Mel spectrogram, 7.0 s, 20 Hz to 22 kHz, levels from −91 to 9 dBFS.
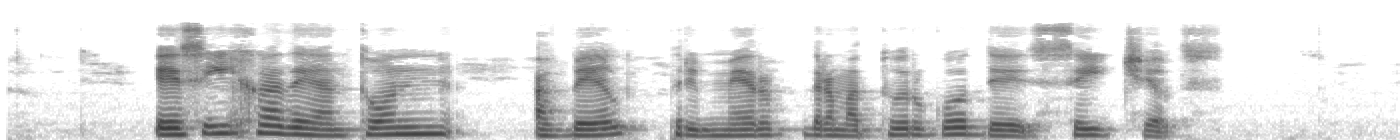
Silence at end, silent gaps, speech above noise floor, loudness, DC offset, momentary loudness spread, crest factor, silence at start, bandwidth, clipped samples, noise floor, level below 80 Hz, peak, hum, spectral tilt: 0.95 s; none; 44 dB; -24 LUFS; under 0.1%; 10 LU; 20 dB; 0.8 s; 11.5 kHz; under 0.1%; -67 dBFS; -64 dBFS; -4 dBFS; none; -5 dB/octave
